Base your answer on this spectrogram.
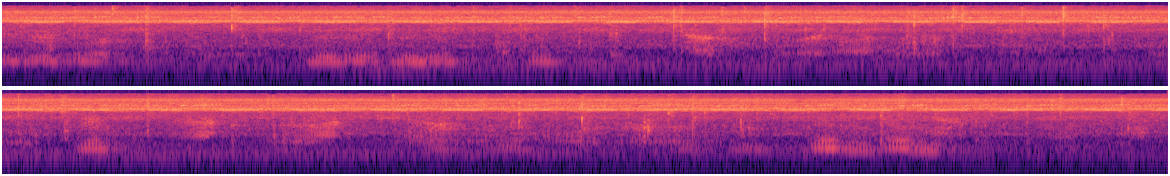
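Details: A frog chorus of harmonious croaking, with low, short, knocking croaks repeated in loose groups that sometimes rise slightly in pitch, layered over an unbroken high insect whine.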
